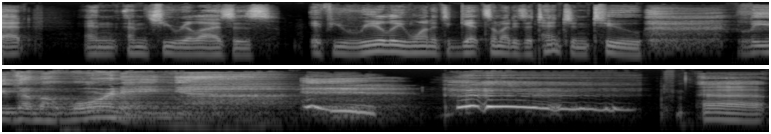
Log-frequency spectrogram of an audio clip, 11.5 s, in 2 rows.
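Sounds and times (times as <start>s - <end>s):
speech: 0.0s - 9.7s, 10.9s - 11.4s
person gasping after inhaling dust: 4.8s - 5.5s, 7.0s - 10.6s.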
